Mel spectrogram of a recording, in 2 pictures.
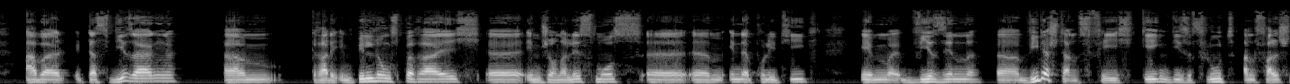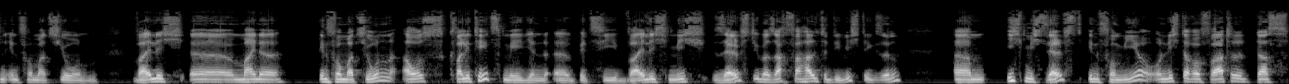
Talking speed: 125 wpm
